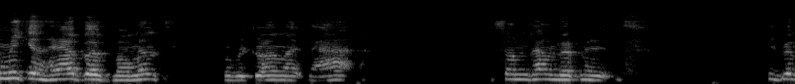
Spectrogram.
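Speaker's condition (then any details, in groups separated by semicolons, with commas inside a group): Cerebral palsy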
